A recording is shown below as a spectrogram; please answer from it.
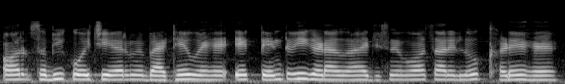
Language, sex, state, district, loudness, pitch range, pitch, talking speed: Hindi, female, Jharkhand, Ranchi, -13 LUFS, 210-225 Hz, 220 Hz, 210 wpm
